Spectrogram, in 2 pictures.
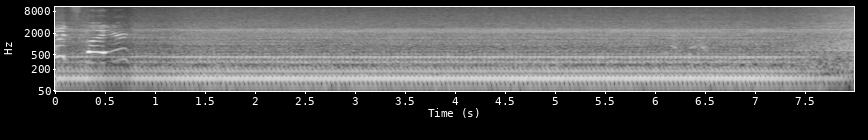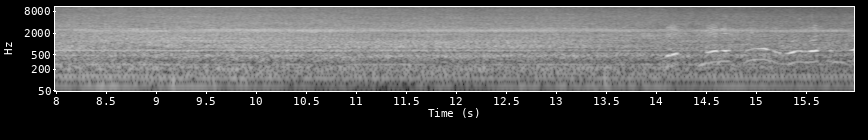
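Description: A 1966 Cadillac Fleetwood V8 idling after its first start, a loud steady low rumble with a humming tone for several seconds that then settles into a rougher, slightly quieter idle, with people talking nearby.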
